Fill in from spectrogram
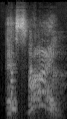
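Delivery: put-on high, slow shrieking goblin girl. Goblin girl fighting the minotaur over the satchel, high shriek. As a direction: squeal it like a greedy little goblin. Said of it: "She's like".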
